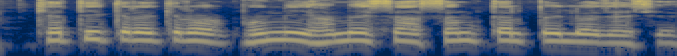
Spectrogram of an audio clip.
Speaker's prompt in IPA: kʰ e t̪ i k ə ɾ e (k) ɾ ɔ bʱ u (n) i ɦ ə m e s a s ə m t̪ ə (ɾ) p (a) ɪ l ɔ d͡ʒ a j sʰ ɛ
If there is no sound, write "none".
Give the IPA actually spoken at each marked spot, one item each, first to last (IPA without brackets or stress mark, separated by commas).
k, m, l, ə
